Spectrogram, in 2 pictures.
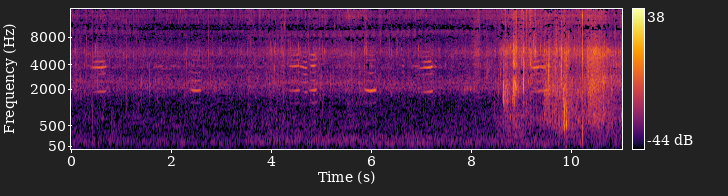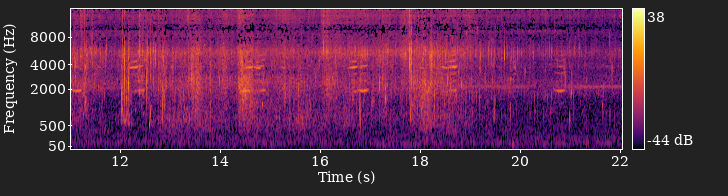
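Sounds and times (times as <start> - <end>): muddy water splashing: 7.1 - 22.0.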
